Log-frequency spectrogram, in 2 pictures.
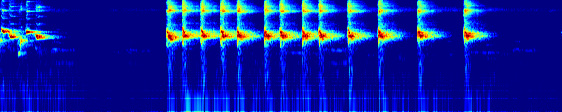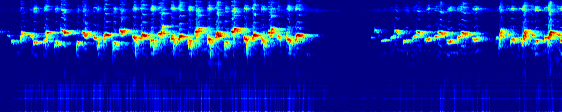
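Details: Yellow-vented bulbul singing as a lure for other birds: a short warble, then a series of sharp, evenly spaced chip notes, followed by long rolling bubbly phrases and a final burst.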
